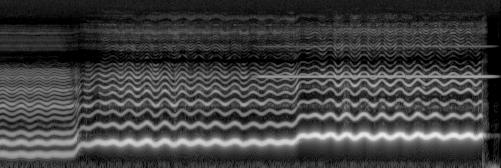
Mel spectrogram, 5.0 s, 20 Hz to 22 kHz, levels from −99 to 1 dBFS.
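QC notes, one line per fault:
2.5–5.01 s, feedback whistle. A thin, steady 4 kHz tone sits behind the music, some 25 dB below it. It swells and fades slowly in level. The likely cause is a speaker-to-microphone loop held at the edge of feedback, so it rings without building.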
